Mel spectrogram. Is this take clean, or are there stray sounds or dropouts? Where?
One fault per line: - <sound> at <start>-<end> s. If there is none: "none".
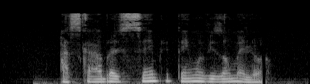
- dropout at 2.6-2.7 s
